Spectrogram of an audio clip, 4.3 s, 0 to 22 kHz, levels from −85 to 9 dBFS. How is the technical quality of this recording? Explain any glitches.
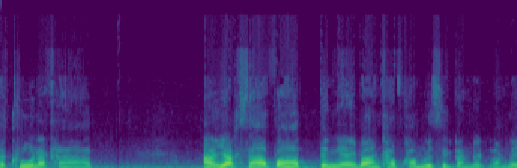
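The quality is compromised throughout by audible coding damage. From start to finish the speech sounds hoarse, rough and grainy, the likely result of Opus compression in its hybrid speech mode at a rate that fits roughly 16 kbps.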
